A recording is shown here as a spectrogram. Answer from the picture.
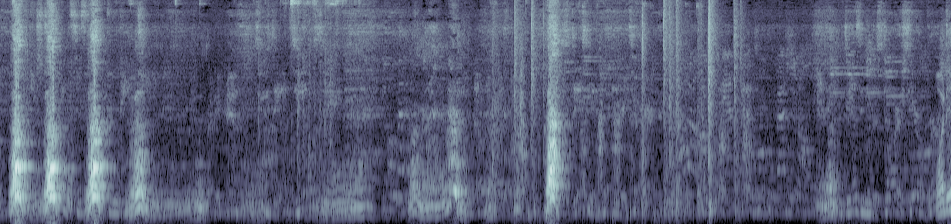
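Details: Pet dog at home barking at a squirrel: four sharp, loud barks in quick succession, a single bark at about eight seconds, and softer whines and rustling between them, with a person talking to the dog.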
